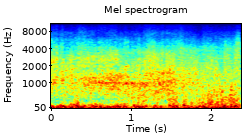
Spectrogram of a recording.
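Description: Wind rushing over the action camera's microphone at speed, with the skis hissing and scraping over packed snow in a steep chute; the snow hiss swells in the middle.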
